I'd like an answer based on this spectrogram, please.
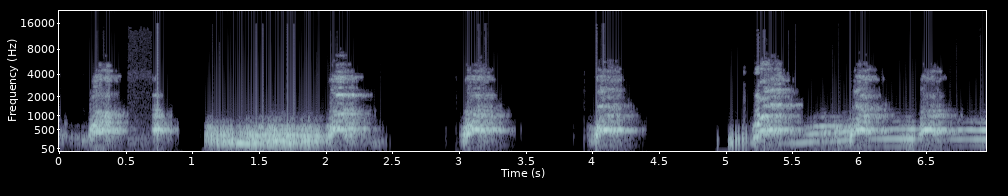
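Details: Dogs left home alone, misbehaving while their owners are away, vocalising: short sharp barks and yelps separated by pauses, then overlapping drawn-out howling tones that waver and rise, several voices together.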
